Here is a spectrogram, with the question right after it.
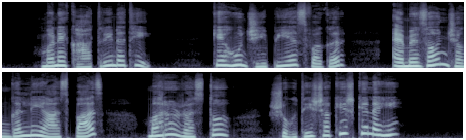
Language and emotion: Gujarati, fearful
